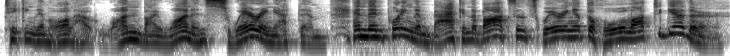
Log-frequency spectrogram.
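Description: A wry, mock-solemn humorist acted by a man narrates a comic radio play. The voice is a little rough and swings widely in pitch, leaning hard on key words with theatrical relish. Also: sing-song, normal speed, hardly any pauses, heavily acted. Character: wry humorist narrator gently mocking a boy's gifts. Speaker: storytelling narrator.

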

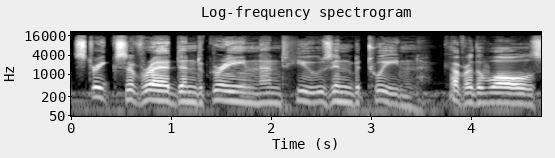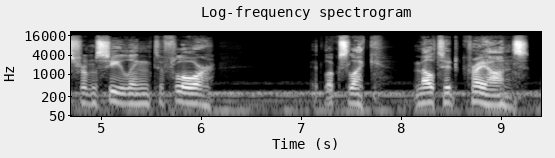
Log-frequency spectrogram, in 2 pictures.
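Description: A man reading first-person horror fiction as dramatic scripted narration, with a deliberate, theatrical delivery. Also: mid-range voice, steady tone, slight background noise. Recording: narration over a music score. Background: soft musical score.

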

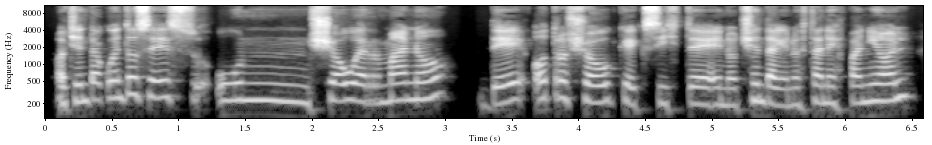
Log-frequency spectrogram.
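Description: A woman's voice: fairly high pitch, fairly even intonation, measured pace, dry recording, studio quality. A woman explains her work conversationally in an interview, reflectively searching for precise words. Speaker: podcast fiction producer, interview guest.

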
